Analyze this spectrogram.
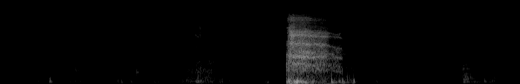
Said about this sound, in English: I don't know if you could hear that water going down. Ice cold, the ice cubes clinking against the stainless steel Saga FC Riders Cup.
